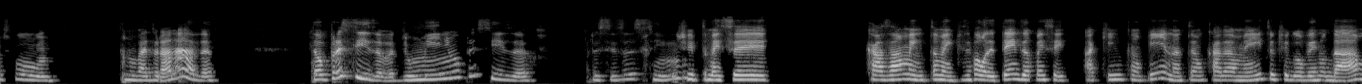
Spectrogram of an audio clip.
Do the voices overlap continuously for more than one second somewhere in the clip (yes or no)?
no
